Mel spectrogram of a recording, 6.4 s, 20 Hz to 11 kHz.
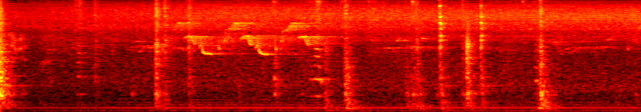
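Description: Scattered light knocks and clunks as the radiator support bar of a 2015 Chevrolet Silverado is tugged and worked by hand; it is still held by something and will not come free.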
